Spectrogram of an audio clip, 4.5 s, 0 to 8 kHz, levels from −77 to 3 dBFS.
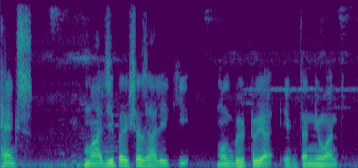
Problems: constant background noise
